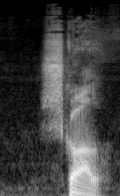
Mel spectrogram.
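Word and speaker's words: skál: how do you say cheers in FOH e skull skull skull thank you after a chat and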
